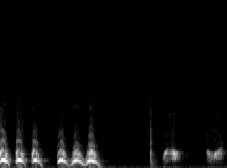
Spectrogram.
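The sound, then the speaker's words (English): A person imitates a dog barking into a microphone: six loud, howling woof sounds in two quick groups of three, followed by a few softer, muffled yelps. “I specialize in dog barks.”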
